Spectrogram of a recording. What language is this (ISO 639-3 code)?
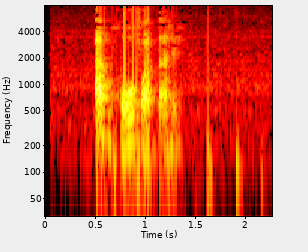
urd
